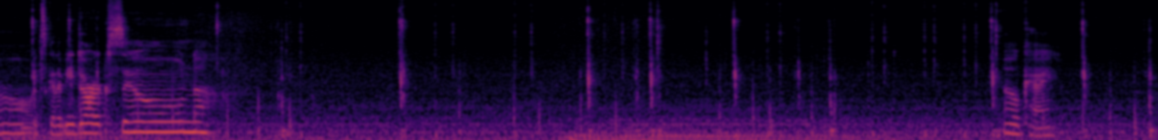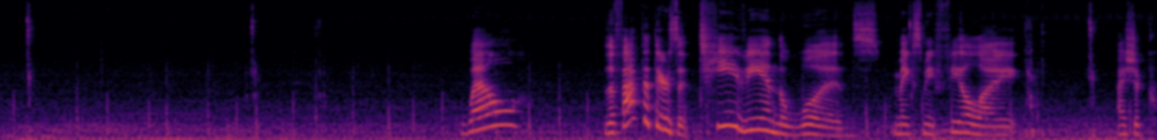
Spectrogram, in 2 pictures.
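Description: A young woman talks with animation into a microphone, close up.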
